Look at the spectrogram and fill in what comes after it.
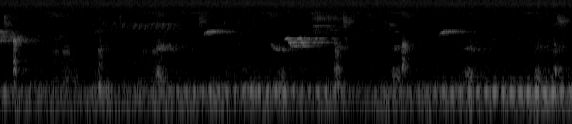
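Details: Frogs at Sevenoaks, Madison, Virginia, give a low, steady pulsing trill while birds chirp and whistle overhead.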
